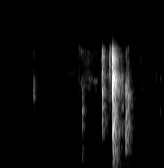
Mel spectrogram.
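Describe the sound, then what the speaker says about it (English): A door is shut indoors: a few soft rustles and a creak lead into a firm thud with a brief rattle, then quiet. "I'll shut the door"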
